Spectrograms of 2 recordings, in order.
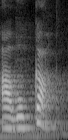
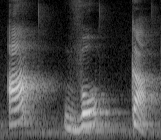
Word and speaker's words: avocat: Now, an advocate or a lawyer in French is known as avocat. Avocat. In French, we do not pronounce the last consonant, which is T, so we don't pronounce it.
